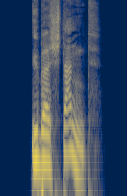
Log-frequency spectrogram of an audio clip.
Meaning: first/third-person singular preterite of überstehen
- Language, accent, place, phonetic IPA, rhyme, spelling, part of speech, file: German, Germany, Berlin, [ˌyːbɐˈʃtant], -ant, überstand, verb, De-überstand.ogg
